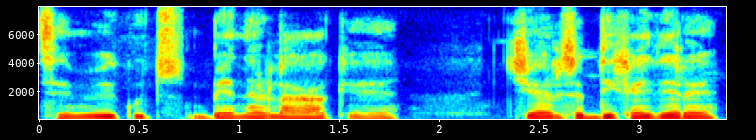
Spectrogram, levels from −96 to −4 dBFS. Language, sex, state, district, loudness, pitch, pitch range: Hindi, male, Arunachal Pradesh, Papum Pare, -17 LUFS, 105 Hz, 100-110 Hz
